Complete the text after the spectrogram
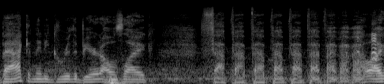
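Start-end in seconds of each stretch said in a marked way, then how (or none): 2.0-3.7 low, quiet, rapid-fire repeated syllable; imitated fapping noise. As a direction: mimic a repetitive slapping noise under the voice. Imitated repeated noise after crush talk.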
